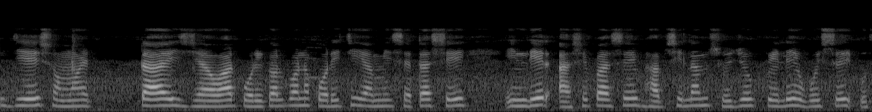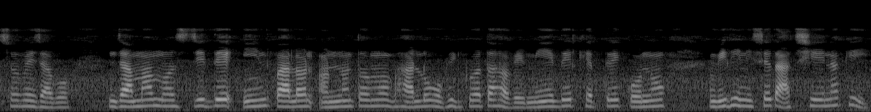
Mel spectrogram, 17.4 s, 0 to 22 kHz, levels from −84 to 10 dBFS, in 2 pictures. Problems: constant background noise, background conversations at intervals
